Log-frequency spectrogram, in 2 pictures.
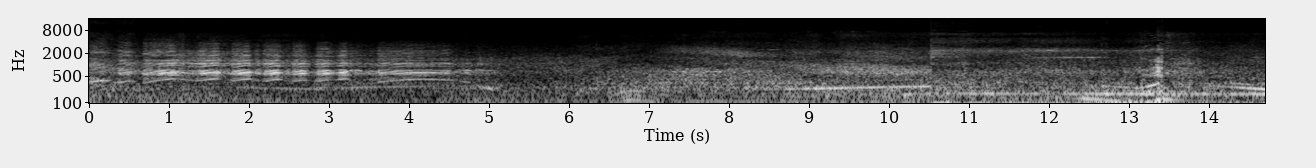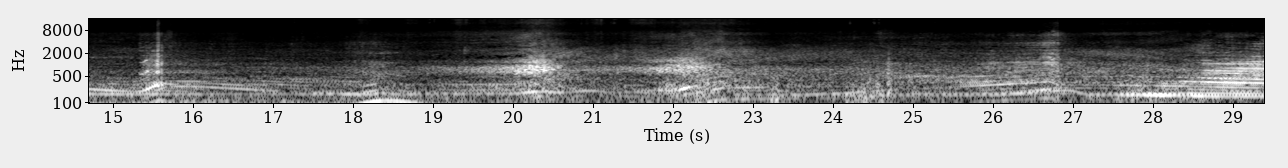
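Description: V8 muscle-car engines under hard acceleration. One car revs as it passes close at first, then engines pull hard down the road, rising in pitch and dropping back through several gear changes. The sound swells loud near the end as a car comes nearer.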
